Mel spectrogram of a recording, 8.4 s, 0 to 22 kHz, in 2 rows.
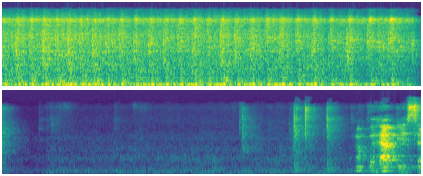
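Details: Honda CB500 four-cylinder after carb rebuild and float reset, on auxiliary tank; deep, lumpy, uneven running with stumbling beat before dying away, struggling to hold idle.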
